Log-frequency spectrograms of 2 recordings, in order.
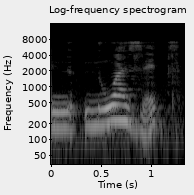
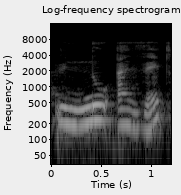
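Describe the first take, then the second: First: The 'oi' is said as one 'wa' sound. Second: The 'oi' is split into two separate vowels. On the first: The speaker calls it right. "on dit" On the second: The speaker calls it wrong. "on ne dit pas"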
